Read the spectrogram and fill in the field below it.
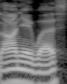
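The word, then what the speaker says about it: Onye West: See, I have the opposite problem because my Instagram is Anye West. That's ONYEWEST. It rhymes.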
